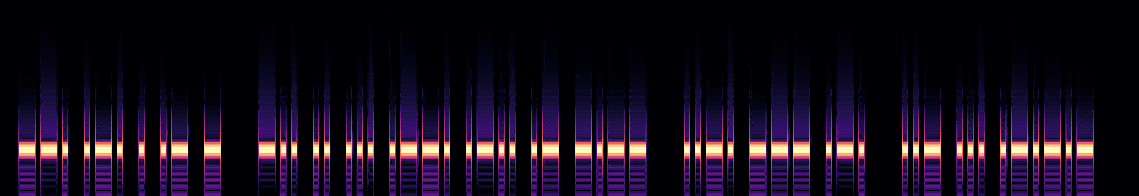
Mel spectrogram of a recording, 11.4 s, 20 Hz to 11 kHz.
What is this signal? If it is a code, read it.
Morse code, heard as a keyed tone, about 22 wpm, 700 Hz. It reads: GREAT DISPLAY FOR US.
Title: Sentences from Top 1200 Words 22wpm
